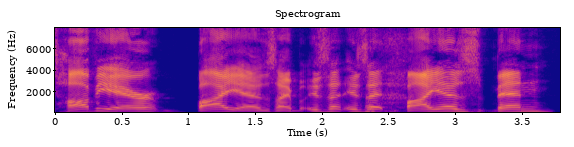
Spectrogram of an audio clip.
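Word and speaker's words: Báez: Is that Baez, Ben?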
